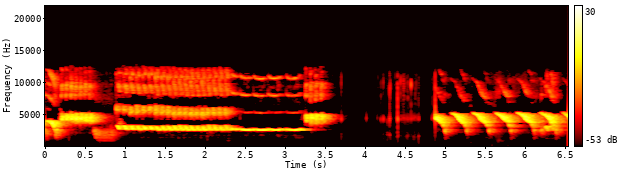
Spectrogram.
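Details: Spanish Timbrado canaries of the Original line, two groups in an aviary showing off their singing. Long, even, metallic rolled trills are held steadily beneath a thin high note, then a brief pause, then rhythmic bubbling rolls.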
